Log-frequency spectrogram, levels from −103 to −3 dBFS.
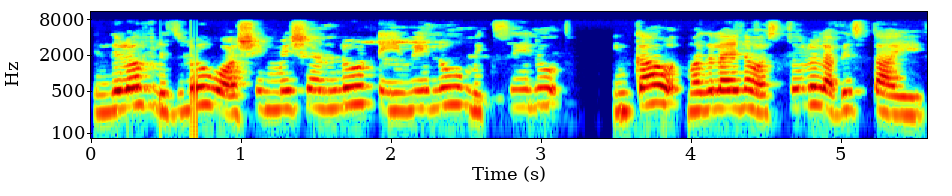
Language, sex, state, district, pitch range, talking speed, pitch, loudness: Telugu, female, Andhra Pradesh, Visakhapatnam, 235-285 Hz, 150 wpm, 260 Hz, -15 LUFS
